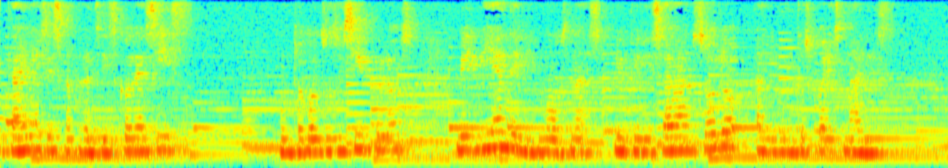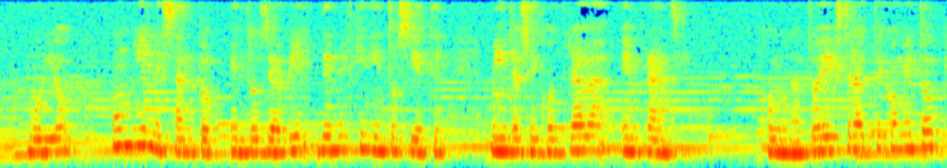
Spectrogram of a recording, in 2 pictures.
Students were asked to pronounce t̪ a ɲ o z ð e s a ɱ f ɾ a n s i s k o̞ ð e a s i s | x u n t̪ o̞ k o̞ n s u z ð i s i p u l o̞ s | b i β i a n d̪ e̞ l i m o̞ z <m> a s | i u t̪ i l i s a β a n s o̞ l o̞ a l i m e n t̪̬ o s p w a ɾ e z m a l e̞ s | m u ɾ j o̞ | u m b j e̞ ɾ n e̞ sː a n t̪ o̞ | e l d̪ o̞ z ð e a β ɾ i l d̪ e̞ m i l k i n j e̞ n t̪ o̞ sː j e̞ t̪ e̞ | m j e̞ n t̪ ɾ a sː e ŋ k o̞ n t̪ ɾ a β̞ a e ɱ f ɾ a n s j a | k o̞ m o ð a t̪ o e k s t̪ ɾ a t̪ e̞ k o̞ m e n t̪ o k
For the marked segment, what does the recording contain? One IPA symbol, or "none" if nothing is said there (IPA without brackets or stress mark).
n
